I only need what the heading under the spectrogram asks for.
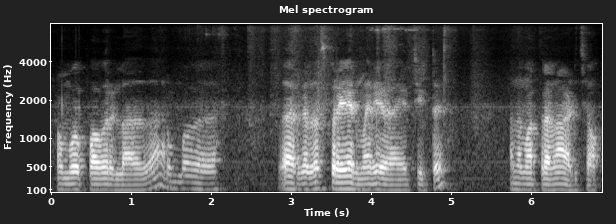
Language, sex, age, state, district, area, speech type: Tamil, male, 45-60, Tamil Nadu, Mayiladuthurai, rural, spontaneous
